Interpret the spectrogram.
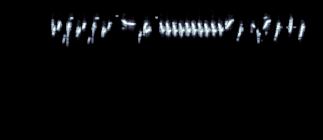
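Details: European goldfinch of Biskra giving Felyachi-style song: scattered chirps, a short whistle, then a long rapid buzzy trill followed by spaced, varied twitters, delivered at a lively pace without background noise.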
